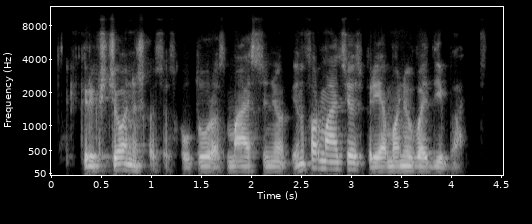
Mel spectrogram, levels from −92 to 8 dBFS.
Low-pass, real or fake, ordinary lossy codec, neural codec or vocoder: 7.2 kHz; real; Opus, 16 kbps; none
